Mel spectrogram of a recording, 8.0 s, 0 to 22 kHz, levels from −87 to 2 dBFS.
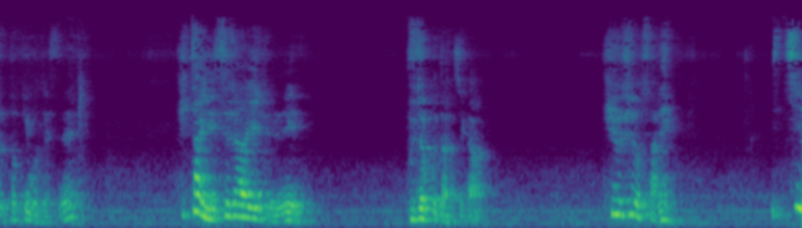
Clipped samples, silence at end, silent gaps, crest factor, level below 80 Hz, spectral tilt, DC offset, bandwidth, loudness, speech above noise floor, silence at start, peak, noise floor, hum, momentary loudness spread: under 0.1%; 0 s; none; 20 dB; -58 dBFS; -7 dB/octave; under 0.1%; 16.5 kHz; -25 LUFS; 28 dB; 0 s; -6 dBFS; -52 dBFS; none; 21 LU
